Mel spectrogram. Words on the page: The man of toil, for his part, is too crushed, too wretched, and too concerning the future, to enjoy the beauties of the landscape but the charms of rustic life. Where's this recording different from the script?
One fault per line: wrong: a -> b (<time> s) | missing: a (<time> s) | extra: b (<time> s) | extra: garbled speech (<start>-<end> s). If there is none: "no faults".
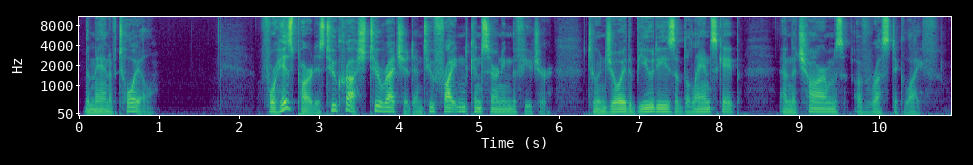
extra: frightened (4.4 s)
wrong: but -> and (8.8 s)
